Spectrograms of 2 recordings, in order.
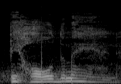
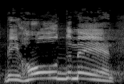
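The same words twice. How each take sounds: First: Low, soft group response; class recitation. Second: Slow, grand announcement; Pilate presenting. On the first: Shown as a demonstration. Congregation finishing the verse, soft and low. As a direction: murmur it back with the class. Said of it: "finish that phrase, please". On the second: Acted. Pilate showing Jesus to the crowd, slow and grand. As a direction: present him to the crowd slowly. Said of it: "he brings him up and he says".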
